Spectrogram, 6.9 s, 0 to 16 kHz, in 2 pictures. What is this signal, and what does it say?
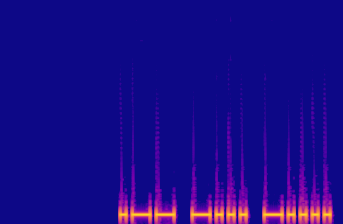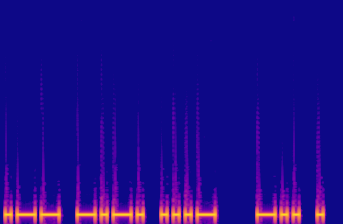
Morse code, heard as a keyed tone, about 21 wpm, 700 Hz. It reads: WB6WCV DE
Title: USA Callsign DE Callsign - 6 Characters - 20wpm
